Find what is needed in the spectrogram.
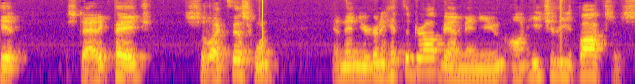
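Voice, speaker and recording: A man with an ordinary speaking voice, fairly high in pitch for a man, at a moderate pace with ordinary pitch variation and very even loudness. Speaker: online marketing trainer. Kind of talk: screen-recorded tutorial. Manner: casual, repetitive with fillers.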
